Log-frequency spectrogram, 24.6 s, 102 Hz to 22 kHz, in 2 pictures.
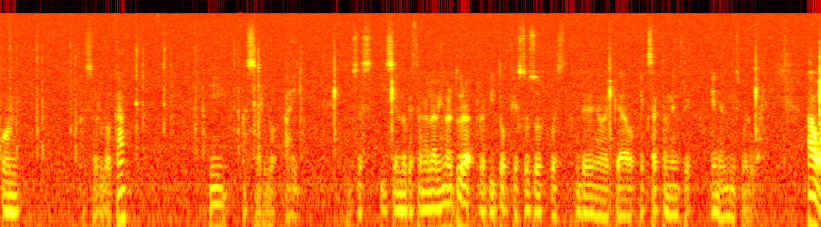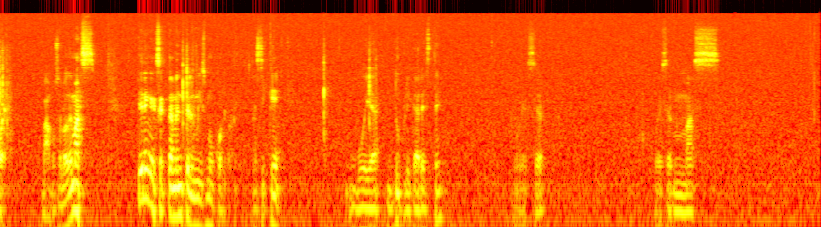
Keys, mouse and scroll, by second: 0.7 alt+Left, 3.6 alt+Up, 4.4 alt+Down, 5.3 alt+Up, 7.5-7.9 ctrl+scroll down 2, 7.9 ctrl+scroll up 2, 8.1 ctrl+middle click, 9.5-9.9 scroll up 2, 10.0-10.3 scroll up 2, 10.9-11.4 ctrl+scroll down 2, 11.6 ctrl+click, 12.0-12.7 ctrl+scroll up 3, 12.7 scroll down 2, 12.9-13.3 ctrl+scroll up 2, 13.4 ctrl+scroll down 2, 14.2 ctrl+alt+Tab, 16.8 alt+Tab, 18.1 click, 19.4 ctrl+d, 19.8-21.4 ctrl+drag, 21.5-22.1 ctrl+scroll up 1, 22.1-22.4 ctrl+scroll up 1, 22.4-24.6 ctrl+middle drag.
